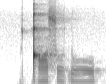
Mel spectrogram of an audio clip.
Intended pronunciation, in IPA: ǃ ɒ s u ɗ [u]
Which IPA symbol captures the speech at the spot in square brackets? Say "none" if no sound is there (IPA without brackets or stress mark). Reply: u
